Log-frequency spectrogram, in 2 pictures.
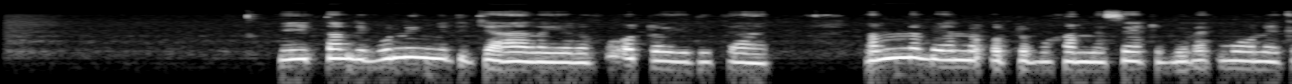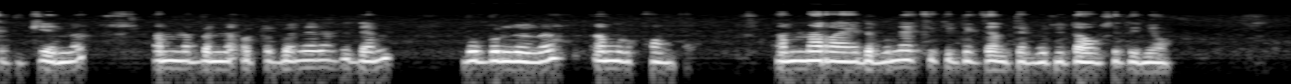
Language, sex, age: Wolof, female, 25-35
